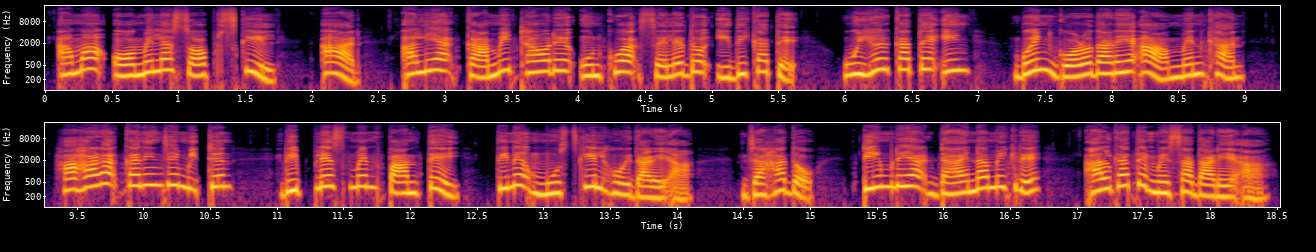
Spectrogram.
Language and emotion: Santali, fearful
